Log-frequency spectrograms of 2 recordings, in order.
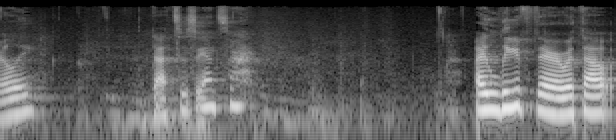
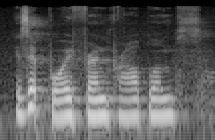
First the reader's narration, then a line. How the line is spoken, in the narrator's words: he asks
